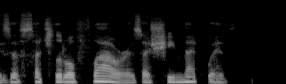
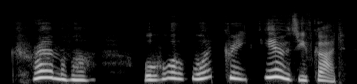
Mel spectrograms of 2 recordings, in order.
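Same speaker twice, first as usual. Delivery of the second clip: put-on much higher, louder child voice; little girl voice; 7 dB louder than usual. A narrator's reading. Little girl answering the wolf, high and childlike. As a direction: pipe it up like a small girl.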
